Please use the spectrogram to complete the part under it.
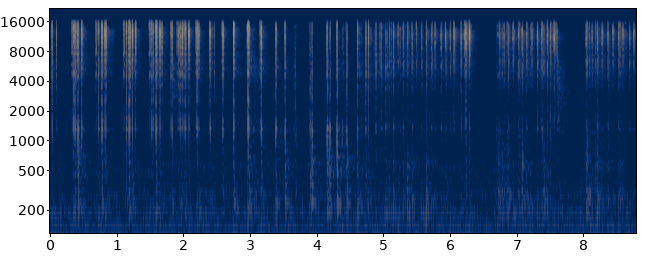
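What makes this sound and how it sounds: Long nails tap and scratch rapidly on a solid white speckled quartz kitchen countertop. Quick, dry, bright clicks come in an uneven rhythm, broken by short, hissy scratching bursts, over a steady low hum.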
